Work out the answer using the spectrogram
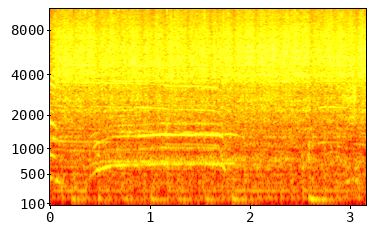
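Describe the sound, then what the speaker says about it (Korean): Crowd noise at an outdoor political rally about alleged election fraud, a dense, loud roar of voices with scattered shouts and whoops filling the whole stretch, steady and continuous. "큰 박수로 함께 해주세요"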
